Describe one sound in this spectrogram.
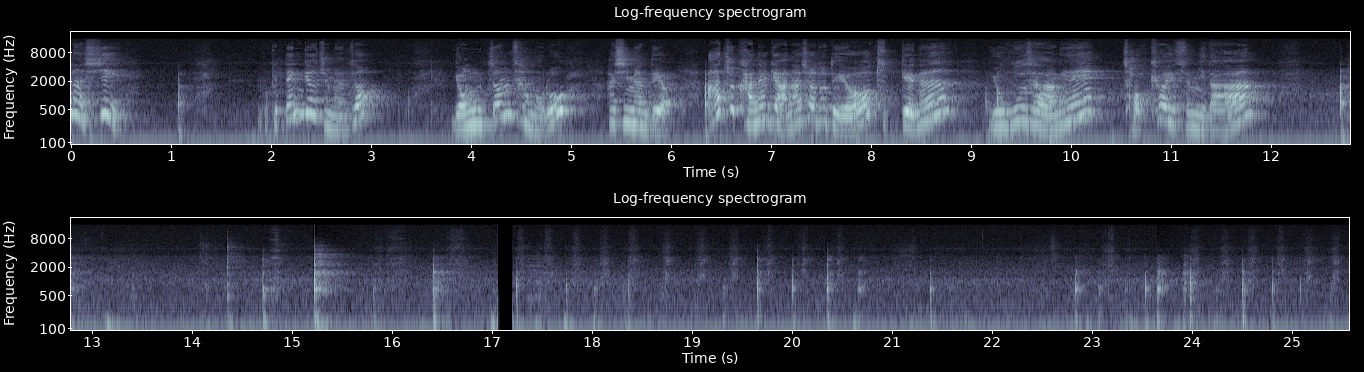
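A knife knocks lightly against a wooden cutting board as it slices.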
